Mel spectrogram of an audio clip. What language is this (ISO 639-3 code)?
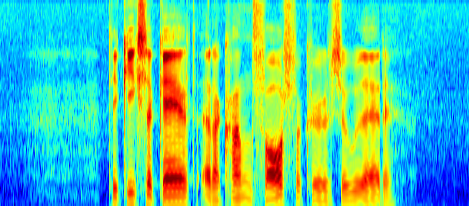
dan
